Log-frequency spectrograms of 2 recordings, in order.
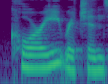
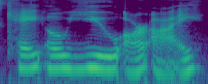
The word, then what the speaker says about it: Kouri Richins: Kouri Richins. It's Kouri-Richins.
